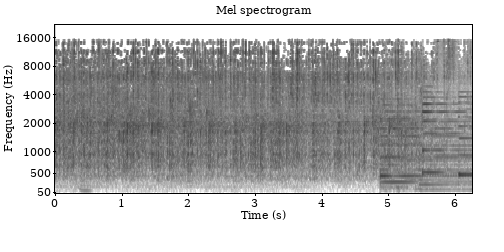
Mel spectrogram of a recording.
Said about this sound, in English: So please welcome Truth for Living class with One Selection as they come at this time. But you haven't given them a round of applause. Yes.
